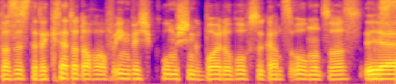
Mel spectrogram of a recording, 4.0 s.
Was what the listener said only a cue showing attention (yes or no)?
no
